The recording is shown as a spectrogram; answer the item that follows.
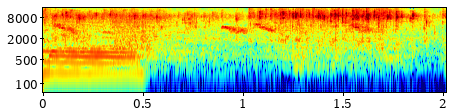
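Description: Water showering from a watering can's rose onto seedlings in plastic cell trays, a steady hiss.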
